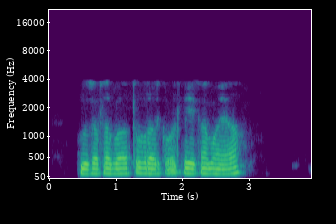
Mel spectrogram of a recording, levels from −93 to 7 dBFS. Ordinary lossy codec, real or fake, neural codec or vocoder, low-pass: AAC, 16 kbps; fake; codec, 16 kHz, 4.8 kbps, FACodec; 7.2 kHz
